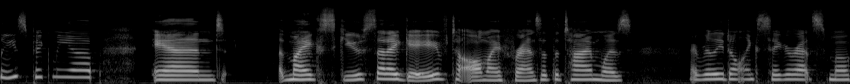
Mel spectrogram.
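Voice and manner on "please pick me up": high, soft, pleading voice through crying. Retelling calling Mom to be picked up, imitating crying. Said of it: "was like crying and like".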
